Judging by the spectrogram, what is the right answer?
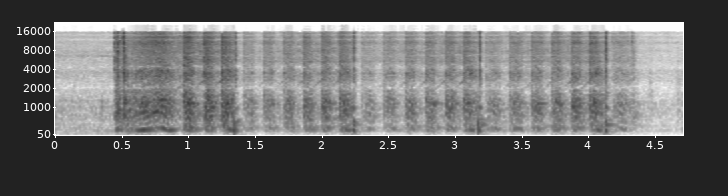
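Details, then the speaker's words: Damaged 6.7 Cummins from a Ford F750, truck body removed, minimal wiring, batteries getting low: slow labored cranking, about four pulses a second with uneven sharp pops; suspected intake valve stuck open or dropped valve in one cylinder. "what that is, or what we believe that is the intake valve is either stuck open, dropped a valve, something like that. Something on the intake has gone wrong in one of the cylinders."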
